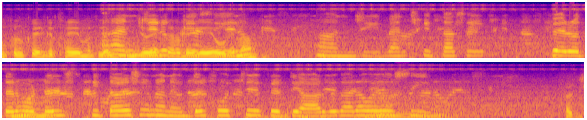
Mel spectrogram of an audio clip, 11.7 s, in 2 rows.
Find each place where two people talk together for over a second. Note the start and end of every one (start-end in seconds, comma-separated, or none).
1.1-2.5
